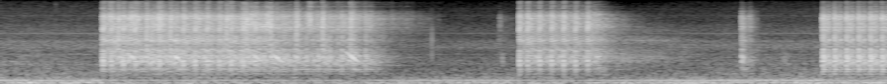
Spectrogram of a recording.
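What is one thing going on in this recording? Rapid bursts of gunfire from a mobile shooter game play through a phone's small speaker.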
